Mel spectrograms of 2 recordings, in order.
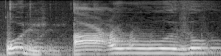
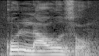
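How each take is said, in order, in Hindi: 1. L के बाद कोई स्वर नहीं होता। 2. L के बाद एक 'a' स्वर जोड़ा जाता है।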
